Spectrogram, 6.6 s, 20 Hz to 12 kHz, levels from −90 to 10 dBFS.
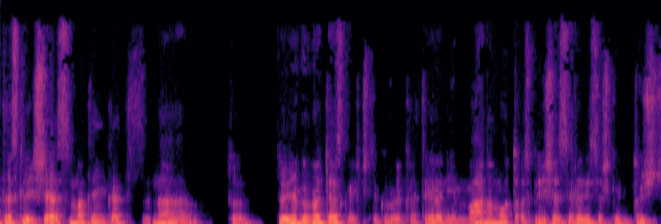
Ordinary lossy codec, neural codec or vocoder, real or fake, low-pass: MP3, 48 kbps; vocoder, 24 kHz, 100 mel bands, Vocos; fake; 10.8 kHz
